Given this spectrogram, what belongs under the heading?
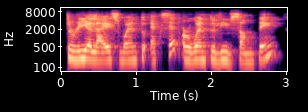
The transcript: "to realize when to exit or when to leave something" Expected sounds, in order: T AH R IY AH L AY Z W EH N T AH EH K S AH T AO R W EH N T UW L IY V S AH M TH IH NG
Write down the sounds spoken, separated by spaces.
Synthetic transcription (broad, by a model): T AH R IY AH L AY S W EH N T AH EH K S AH T AO R W EH N T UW L IY V S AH M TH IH NG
